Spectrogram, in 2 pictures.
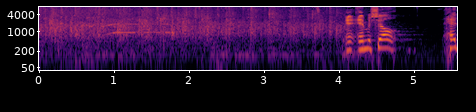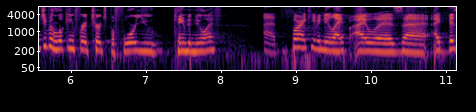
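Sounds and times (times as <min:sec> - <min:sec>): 
audience clapping: 0:00.0 - 0:04.5
speech: 0:04.1 - 0:04.8, 0:05.5 - 0:11.1.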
